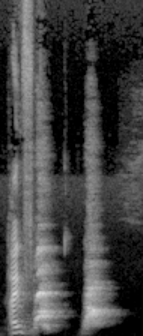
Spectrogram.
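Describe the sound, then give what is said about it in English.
Dog barking from a dog being looked after by dog sitters: a few sharp, fairly loud barks in quick succession, with no talk over them, then quiet. “the dog's barking. That's the other guest. That's our other guest.”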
